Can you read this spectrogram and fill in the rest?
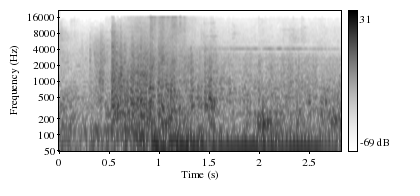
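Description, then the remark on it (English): A sudden, loud thunderclap cracks half a second in, then rolls on as a deep, sustained rumble that fills the rest of the moment with no voices. “As she's staring at you, just livid, she starts moving her hands towards one another and she reaches out and she brings them together in this, like, clap of thunder.”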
